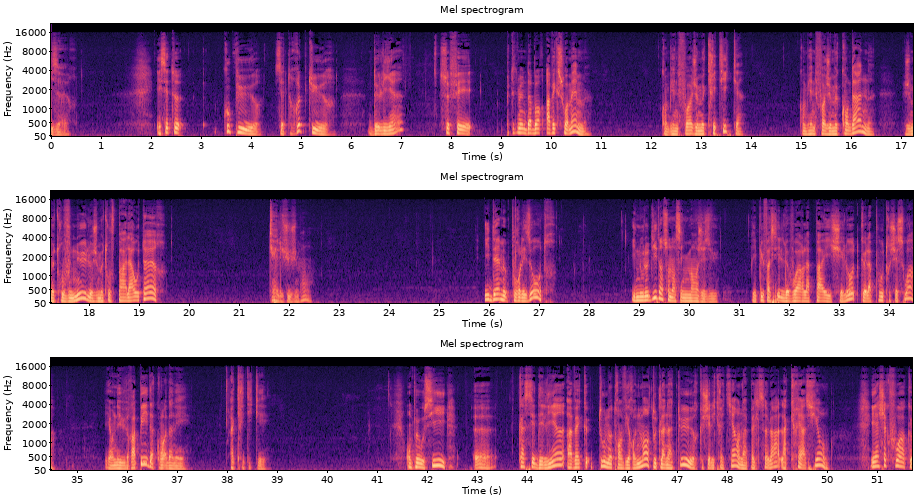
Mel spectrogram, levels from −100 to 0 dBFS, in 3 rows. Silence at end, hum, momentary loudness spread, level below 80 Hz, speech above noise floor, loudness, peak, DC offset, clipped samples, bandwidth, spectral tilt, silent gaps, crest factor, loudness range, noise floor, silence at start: 0 s; none; 13 LU; -42 dBFS; 41 dB; -18 LUFS; 0 dBFS; under 0.1%; under 0.1%; 16 kHz; -5.5 dB/octave; none; 20 dB; 10 LU; -59 dBFS; 0 s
